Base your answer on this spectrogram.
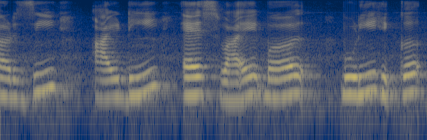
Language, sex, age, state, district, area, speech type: Sindhi, female, 45-60, Maharashtra, Mumbai City, urban, read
